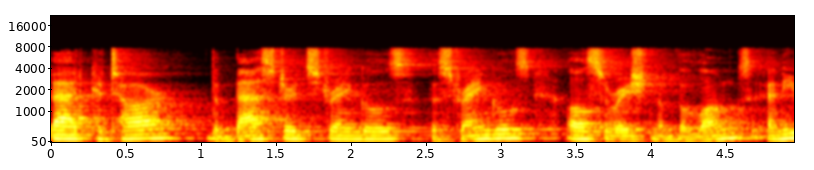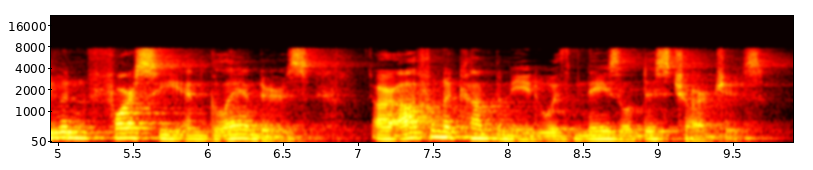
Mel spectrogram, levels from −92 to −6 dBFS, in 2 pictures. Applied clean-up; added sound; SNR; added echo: none; none; none; reverberation time 0.8 s.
